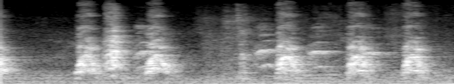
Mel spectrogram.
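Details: Dogs inside a kennel barking; short, rough barks come in quick clusters, with a pause of about half a second before a second run of barks, heard in an enclosed room.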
